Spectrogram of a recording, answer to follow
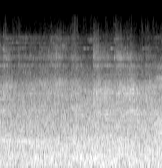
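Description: Loud, steady rumbling roar of a passing heavy vehicle.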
